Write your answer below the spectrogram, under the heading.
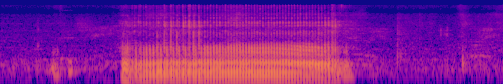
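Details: A French Bulldog, asleep with his eyes open, gives a long, loud, rattling snore, a rapid fluttering buzz lasting about two seconds.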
